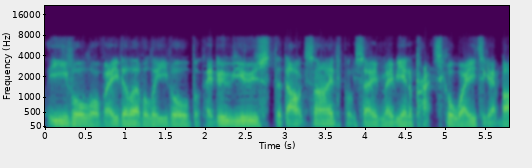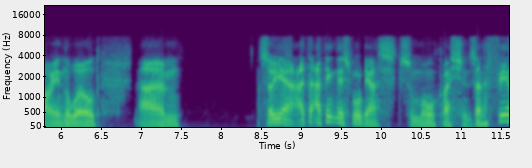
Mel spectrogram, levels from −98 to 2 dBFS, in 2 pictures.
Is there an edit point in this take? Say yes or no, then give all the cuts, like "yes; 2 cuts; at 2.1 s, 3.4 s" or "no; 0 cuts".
yes; 3 cuts; at 3.9 s, 6.9 s, 9.8 s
